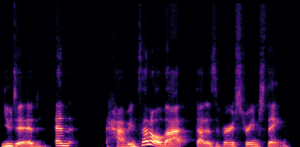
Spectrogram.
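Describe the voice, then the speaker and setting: A woman's voice: mid-range voice, normal speed, a bit bright. Woman, facilitator, casual live stream chat, reflective, video call sound. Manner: reflective, laughs often. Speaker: class facilitator.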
